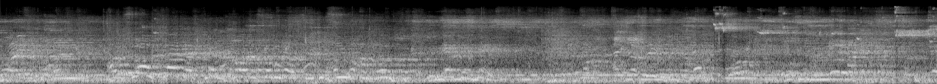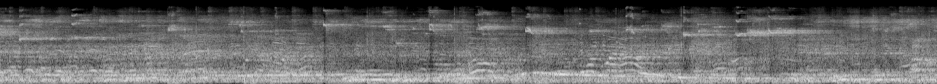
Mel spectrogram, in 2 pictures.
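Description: Sneakers squeak on a hard floor in a large echoing hall.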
